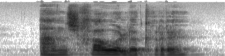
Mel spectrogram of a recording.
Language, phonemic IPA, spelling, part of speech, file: Dutch, /anˈsxɑuwələkərə/, aanschouwelijkere, adjective, Nl-aanschouwelijkere.ogg
- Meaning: inflection of aanschouwelijker, the comparative degree of aanschouwelijk: 1. masculine/feminine singular attributive 2. definite neuter singular attributive 3. plural attributive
